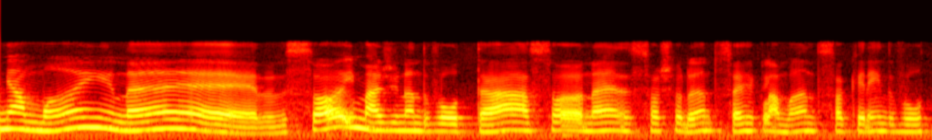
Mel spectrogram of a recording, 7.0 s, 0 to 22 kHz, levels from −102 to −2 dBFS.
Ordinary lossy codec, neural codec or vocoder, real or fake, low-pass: none; none; real; 7.2 kHz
